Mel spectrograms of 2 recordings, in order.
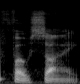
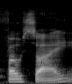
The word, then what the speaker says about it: foci: on an ellipse and yes we do pronounce that fo sigh at least a math class I know you're science teachers like to call it foci both of them are actually appropriate and then there's two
